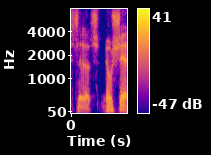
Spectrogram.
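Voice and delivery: ordinary talk, nothing marked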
